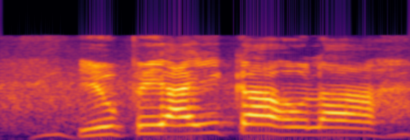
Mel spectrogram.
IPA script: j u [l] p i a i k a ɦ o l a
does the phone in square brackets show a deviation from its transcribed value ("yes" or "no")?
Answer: yes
